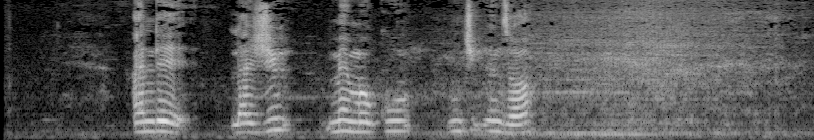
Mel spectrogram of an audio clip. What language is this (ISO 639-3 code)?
nnh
